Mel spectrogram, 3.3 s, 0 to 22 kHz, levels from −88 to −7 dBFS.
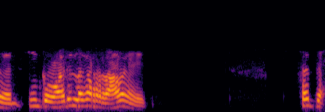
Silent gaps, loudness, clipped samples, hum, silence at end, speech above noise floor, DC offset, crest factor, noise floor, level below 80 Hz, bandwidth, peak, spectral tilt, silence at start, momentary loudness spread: none; -28 LUFS; under 0.1%; none; 0 s; 58 dB; under 0.1%; 14 dB; -86 dBFS; -78 dBFS; 3.7 kHz; -16 dBFS; -8.5 dB/octave; 0 s; 9 LU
